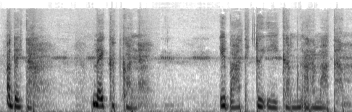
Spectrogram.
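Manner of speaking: urgent whisper. Acted. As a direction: hush it so the guards won't hear. Secret rescue in prison.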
